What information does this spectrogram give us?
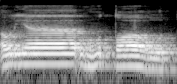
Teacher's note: پیش لگا کے طا سے ملا دیا گیا، تو اولیاؤہم الطاغوت، طا پر پڑھیں گے، دو حرکات لمبا کریں گے، غین کو بھی پر پڑھیں گے، اس کو بھی دو حرکات لمبا کریں گے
